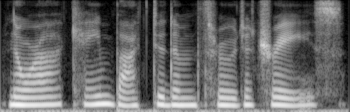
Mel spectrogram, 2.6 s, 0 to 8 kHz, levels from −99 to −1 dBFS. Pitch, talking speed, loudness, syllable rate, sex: 200 Hz, 185 wpm, -15 LUFS, 3.7 syllables/s, female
